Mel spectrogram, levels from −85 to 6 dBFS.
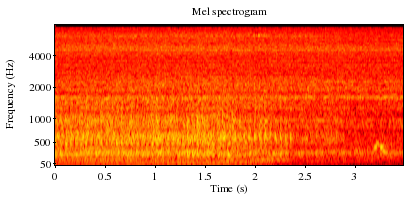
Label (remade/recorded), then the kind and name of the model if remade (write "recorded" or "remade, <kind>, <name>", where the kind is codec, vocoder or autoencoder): recorded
